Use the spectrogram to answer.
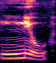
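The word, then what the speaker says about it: new: अब देखो यहां पे क्या आपका एन है तो एन से आधा ना फिर यू कर देना है तो एन ई डब्ल्यू आपका हो जाएगा न्यू और न्यू का मतलब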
